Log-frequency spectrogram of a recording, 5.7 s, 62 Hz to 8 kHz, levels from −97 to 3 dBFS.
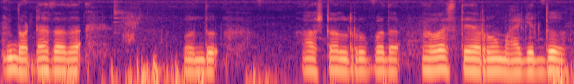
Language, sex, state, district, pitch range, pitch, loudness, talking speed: Kannada, male, Karnataka, Koppal, 125-135 Hz, 130 Hz, -17 LUFS, 75 wpm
